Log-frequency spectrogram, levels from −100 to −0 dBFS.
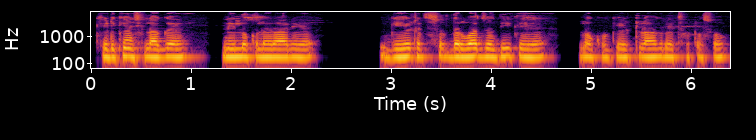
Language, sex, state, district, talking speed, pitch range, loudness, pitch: Rajasthani, female, Rajasthan, Nagaur, 205 wpm, 175-180 Hz, -20 LUFS, 180 Hz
